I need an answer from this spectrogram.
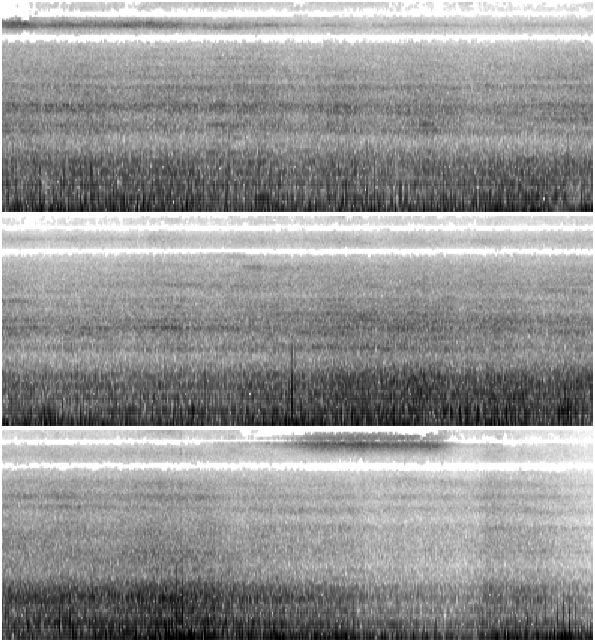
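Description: Container flat wagons of an intermodal freight train rolling past: a steady rumble of wheels on rail with some high-pitched wheel squeal. It swells to its loudest about eighteen seconds in, and the last wagon goes by near the end.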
